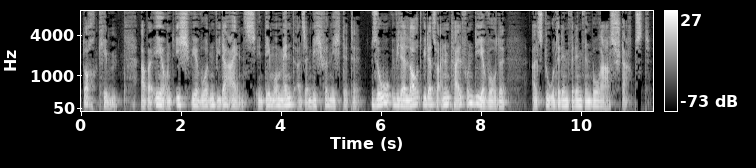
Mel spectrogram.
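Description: A man's voice: on the low side, slightly rough. Man voicing a grave old wizard. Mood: solemn, grave. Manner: slow, solemn, measured. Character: wise old male wizard, calm and grave.

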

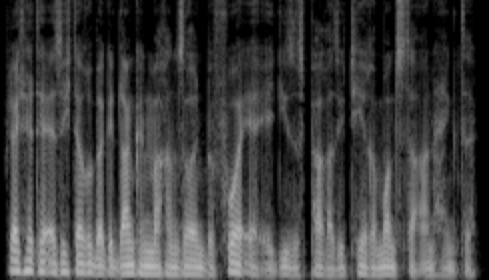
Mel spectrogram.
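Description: A man reads an audiobook in a measured first-person narration. His voice is extremely deep and gravelly, with a husky grain. The recording is dry and close, with no room echo. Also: dark tone.

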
